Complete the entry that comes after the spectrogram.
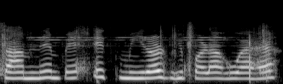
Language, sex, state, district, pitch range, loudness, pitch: Hindi, male, Jharkhand, Garhwa, 275-300 Hz, -16 LUFS, 285 Hz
